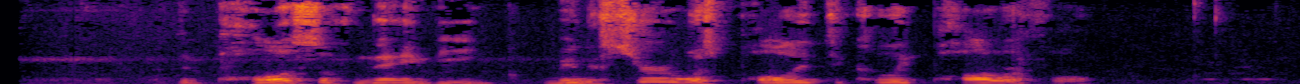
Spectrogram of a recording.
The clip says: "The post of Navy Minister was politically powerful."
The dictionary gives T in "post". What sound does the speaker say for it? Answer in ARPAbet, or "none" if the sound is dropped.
none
